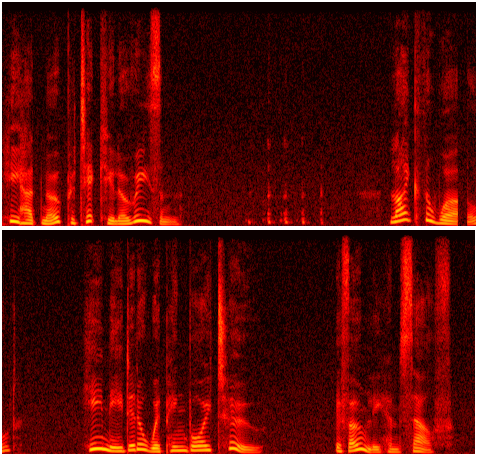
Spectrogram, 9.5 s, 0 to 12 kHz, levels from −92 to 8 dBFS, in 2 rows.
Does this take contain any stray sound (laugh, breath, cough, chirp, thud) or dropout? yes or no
yes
